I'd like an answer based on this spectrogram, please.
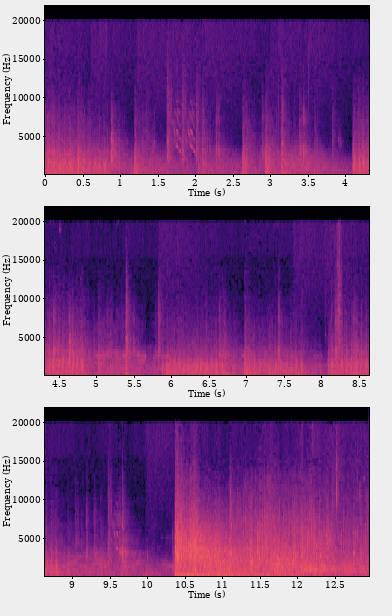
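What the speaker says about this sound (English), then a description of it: "Something just detonated." A battlefield in the Graviteam Tactics war game at night: dense machine-gun and artillery fire rumbles in bursts, then a sudden loud detonation near the end is followed by a sustained roar.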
